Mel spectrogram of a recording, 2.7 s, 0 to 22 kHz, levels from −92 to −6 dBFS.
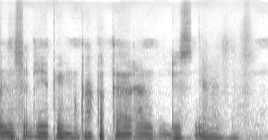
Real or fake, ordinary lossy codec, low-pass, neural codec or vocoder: fake; none; none; codec, 44.1 kHz, 2.6 kbps, DAC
